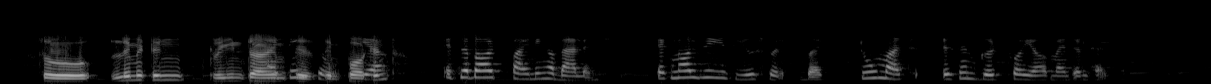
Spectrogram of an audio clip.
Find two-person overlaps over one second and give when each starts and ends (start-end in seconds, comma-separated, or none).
2.7-3.9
